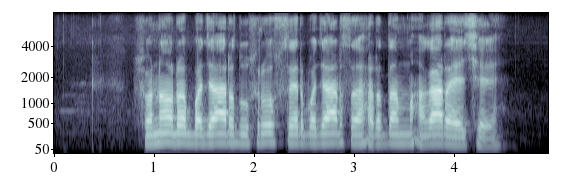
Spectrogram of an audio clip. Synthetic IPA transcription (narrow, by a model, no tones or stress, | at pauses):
sənəːɾəbəd͡ʒaːɾd̪uːsɾoseɾbəd͡ʒaːɾsə̃ɦəɾd̪əmɦəɡaɾəɦet͡ʃʰe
